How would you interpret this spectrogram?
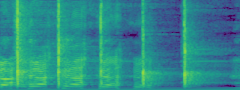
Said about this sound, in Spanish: Aplausos para La Casa de Papel.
